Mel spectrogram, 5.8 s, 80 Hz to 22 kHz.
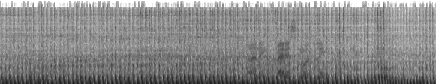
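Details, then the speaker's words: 1984 Honda ATC 200 three-wheeler single-cylinder engine started during oil service to check the oil level after refilling; steady, even putter at about three and a half beats a second, no misses or knocks, normal clean idle. "So what I'm going to do is to start up the engine, let it run for a bit."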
